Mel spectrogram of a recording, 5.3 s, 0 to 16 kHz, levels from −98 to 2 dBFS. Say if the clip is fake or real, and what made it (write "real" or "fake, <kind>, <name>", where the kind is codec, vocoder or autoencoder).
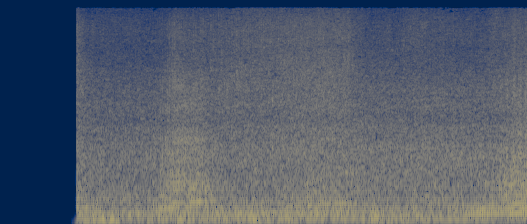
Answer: real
